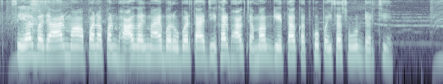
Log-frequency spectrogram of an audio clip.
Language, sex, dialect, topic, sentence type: Chhattisgarhi, female, Western/Budati/Khatahi, banking, statement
